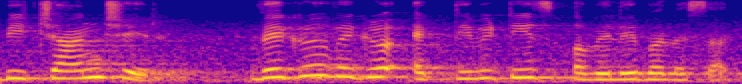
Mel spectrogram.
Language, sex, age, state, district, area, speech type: Goan Konkani, female, 30-45, Goa, Bardez, urban, spontaneous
